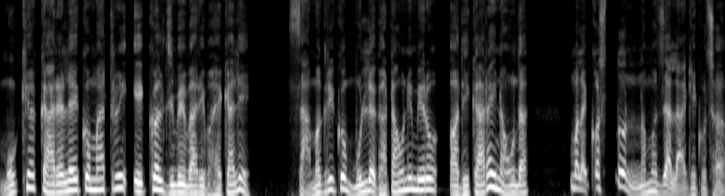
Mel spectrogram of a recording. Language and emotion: Nepali, sad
